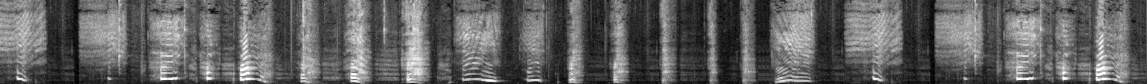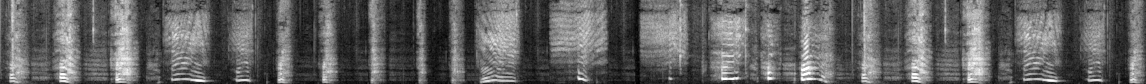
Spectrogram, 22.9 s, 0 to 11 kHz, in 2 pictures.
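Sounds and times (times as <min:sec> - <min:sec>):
puppy whimpering: 0:01.1 - 0:05.5, 0:09.6 - 0:14.1, 0:16.3 - 0:17.5, 0:18.1 - 0:22.9.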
